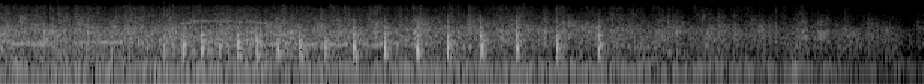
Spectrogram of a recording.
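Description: Audience applauding after a song. A few close claps stand out sharply at about five a second, from about a second in until about four seconds in. The applause then fades out near the end.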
